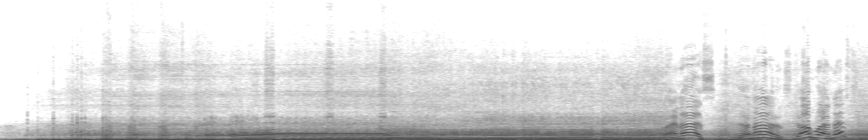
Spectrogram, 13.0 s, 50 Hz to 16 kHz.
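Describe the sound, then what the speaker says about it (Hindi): A Royal Enfield Hunter 350 motorcycle in a drag race, its engine droning loud and steady with rising and falling revs, then sharp repeated gear-change sweeps near the end as it accelerates, with other vehicle engine noise mixed in. "तो अब हम चलाते हैं हंटर 350"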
